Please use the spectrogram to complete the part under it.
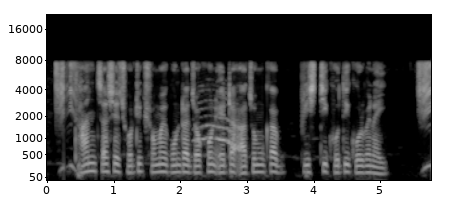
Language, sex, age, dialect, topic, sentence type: Bengali, male, 18-24, Rajbangshi, agriculture, question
